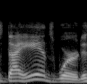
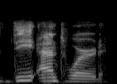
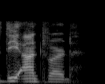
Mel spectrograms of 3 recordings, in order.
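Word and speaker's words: Die Antwoord: Is that how that's pronounced? I thought it was Diane's word. Is pronounced De Antwoord? – I think it's De Antwoord because it's supposed to be like the answer in Afrikaans.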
